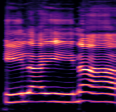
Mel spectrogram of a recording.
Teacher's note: এই নুনের মধ্যে আমরা 3 আলিফ টান দিব।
